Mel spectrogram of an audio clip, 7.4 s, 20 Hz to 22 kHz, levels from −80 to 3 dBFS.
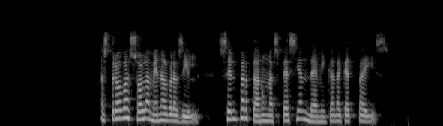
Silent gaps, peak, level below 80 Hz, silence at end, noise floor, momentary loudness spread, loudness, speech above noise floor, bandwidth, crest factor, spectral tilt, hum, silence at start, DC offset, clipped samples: none; -12 dBFS; -72 dBFS; 0.95 s; -83 dBFS; 11 LU; -30 LUFS; 53 dB; 8.2 kHz; 20 dB; -4.5 dB/octave; none; 1.7 s; under 0.1%; under 0.1%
